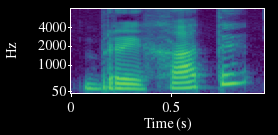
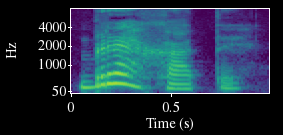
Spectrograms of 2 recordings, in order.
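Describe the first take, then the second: First: Брехати with и after бр; the mistake in брехати, и for е; wrong vowel demo. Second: Брехати with a clear е after бр; correct vowel demo. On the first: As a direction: say брехати wrongly as "bry-khaty". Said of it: "Не брехати". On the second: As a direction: say брехати as "BRE-khaty", first syllable punched. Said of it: "Брешу". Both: Shown as a demonstration.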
